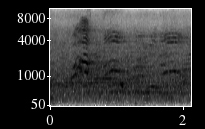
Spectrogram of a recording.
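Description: A child's high-pitched voice shrieks about half a second in, rising sharply in pitch, then calls out twice more, shorter and lower. Crowd chatter runs underneath.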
